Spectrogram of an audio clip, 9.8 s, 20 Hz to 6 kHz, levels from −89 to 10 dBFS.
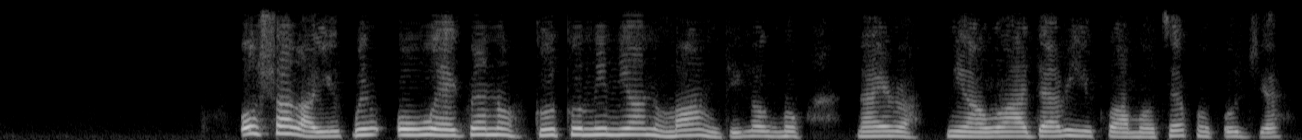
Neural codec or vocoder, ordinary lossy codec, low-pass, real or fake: codec, 16 kHz, 1.1 kbps, Voila-Tokenizer; Opus, 64 kbps; 5.4 kHz; fake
